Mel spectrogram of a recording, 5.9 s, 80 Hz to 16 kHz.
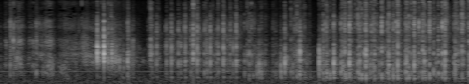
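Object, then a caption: Plastic instant camera body. Long nails rapidly tap and scratch a hollow pink Instax Mini plastic instant camera, including around the lens. The sound is a dense run of quick, dry, bright clicks and crinkly scrapes with almost no low end, pausing briefly near 2 and 4 seconds.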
